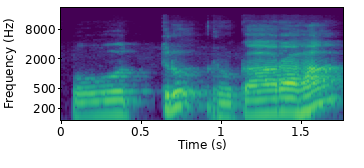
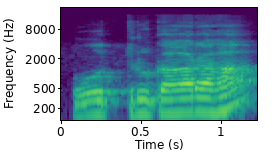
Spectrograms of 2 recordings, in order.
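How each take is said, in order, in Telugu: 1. రెండు ఋ-స్వరాలు కలవకుండా వేరుగా ఉంటాయి. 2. రెండు ఋ-స్వరాలు కలిసి ఒకే హ్రస్వ స్వరంగా మారతాయి. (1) "प्रकृतिभावपक्षे होतृऋकारः" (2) "ऋतिसवर्णे रुवा इति ऋकारादेशपक्षे होतृकारः"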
